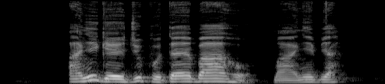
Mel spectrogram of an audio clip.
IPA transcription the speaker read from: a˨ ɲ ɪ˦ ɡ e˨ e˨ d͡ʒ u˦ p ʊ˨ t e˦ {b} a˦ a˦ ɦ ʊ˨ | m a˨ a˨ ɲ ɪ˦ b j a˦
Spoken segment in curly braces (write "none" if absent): b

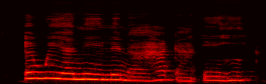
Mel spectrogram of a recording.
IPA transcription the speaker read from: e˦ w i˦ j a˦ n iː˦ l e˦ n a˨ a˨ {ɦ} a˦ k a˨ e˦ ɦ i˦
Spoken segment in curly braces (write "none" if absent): ɦ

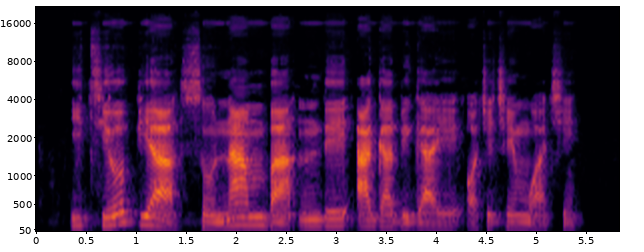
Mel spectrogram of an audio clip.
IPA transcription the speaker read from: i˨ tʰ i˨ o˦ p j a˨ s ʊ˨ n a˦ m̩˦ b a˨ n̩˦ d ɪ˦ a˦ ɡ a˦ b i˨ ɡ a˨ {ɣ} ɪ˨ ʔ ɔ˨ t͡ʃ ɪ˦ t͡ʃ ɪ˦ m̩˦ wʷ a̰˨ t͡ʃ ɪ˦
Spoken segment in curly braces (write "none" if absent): ɣ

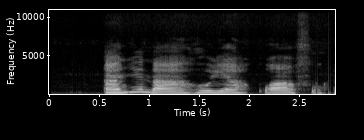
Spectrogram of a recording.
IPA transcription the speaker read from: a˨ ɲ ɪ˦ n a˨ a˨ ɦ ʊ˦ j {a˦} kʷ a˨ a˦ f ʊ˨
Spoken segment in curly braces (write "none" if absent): a˦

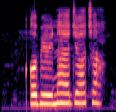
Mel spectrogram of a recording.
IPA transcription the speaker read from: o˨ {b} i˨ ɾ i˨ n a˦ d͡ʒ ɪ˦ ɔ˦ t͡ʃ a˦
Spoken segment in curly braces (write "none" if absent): b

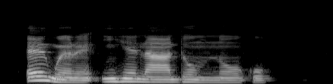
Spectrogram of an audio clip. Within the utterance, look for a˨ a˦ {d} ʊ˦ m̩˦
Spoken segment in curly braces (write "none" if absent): d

